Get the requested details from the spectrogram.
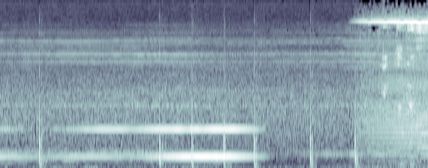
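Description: Footsteps tread slowly on pavement.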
